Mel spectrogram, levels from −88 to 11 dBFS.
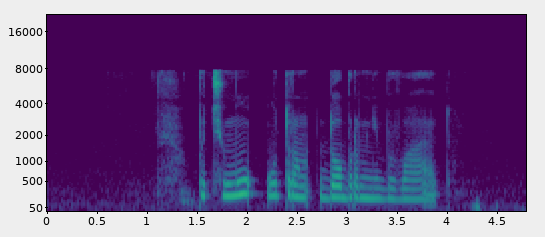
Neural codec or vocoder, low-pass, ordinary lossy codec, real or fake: none; none; none; real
